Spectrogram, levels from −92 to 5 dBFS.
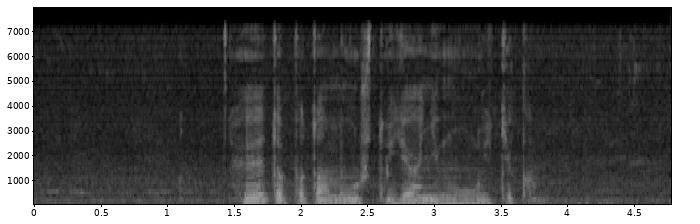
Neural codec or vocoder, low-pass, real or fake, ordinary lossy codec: vocoder, 24 kHz, 100 mel bands, Vocos; 7.2 kHz; fake; none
